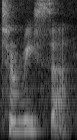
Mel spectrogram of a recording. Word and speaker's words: Teresa: So we always stick our tongue between our teeth with THs, apart from the names Thomas and Teresa.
